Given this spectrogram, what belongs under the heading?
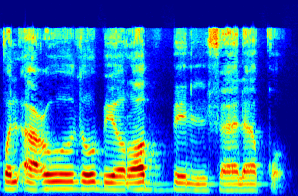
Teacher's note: بے رب میں دیکھیے را پر نہیں ہوا، را کو پر پڑھنا ہے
